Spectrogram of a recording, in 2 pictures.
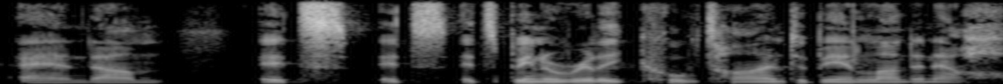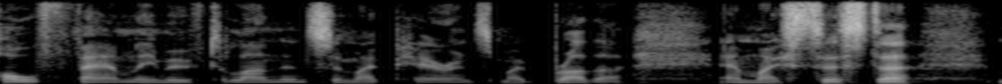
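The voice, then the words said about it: New Zealand accent. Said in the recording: “As you can tell, the accent, I grew up in New Zealand”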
